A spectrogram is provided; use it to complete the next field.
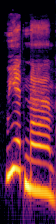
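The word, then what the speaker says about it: เวียดนาม: 베트남 같은 경우에 V로 발음을 하는데 태국분들은 V를워 W 발음으로 대신 받기 때문에 베트남 이렇게 안 하고 위에남 했다는 점 구분해 주시면 좋을 것 같습니다.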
